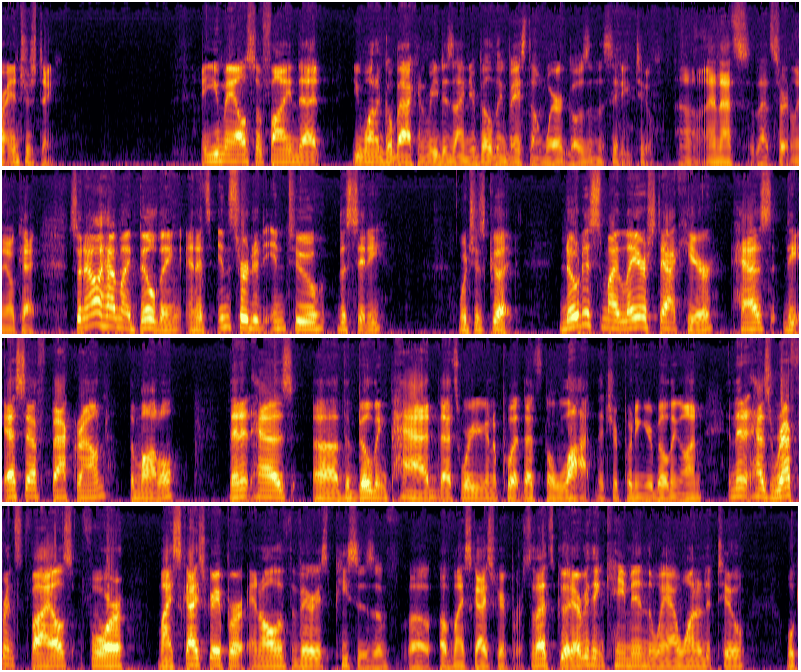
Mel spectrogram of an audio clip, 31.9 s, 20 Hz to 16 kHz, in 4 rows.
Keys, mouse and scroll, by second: 2.2-7.1 right drag, 12.5 right click, 13.6 Escape, 15.0 click, 16.0 click, 18.8 click, 23.4 click, 24.7 click.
